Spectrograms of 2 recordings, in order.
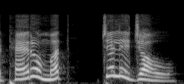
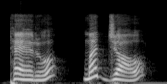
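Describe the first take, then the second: First: ठहरो मत joined, a break, then चले जाओ; pause after मत. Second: ठहरो set apart, a short break, then मत जाओ; pause after the first word. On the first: Teacher explains the second sentence's meaning, pausing after मत. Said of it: "मत के बाद रुकने से". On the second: Teacher explains the first sentence's meaning, pausing after ठहरो. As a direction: stop after ठहरो, then give मत जाओ as one phrase. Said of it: "रुको के बाद कुछ रुकने से". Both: Shown as a demonstration.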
